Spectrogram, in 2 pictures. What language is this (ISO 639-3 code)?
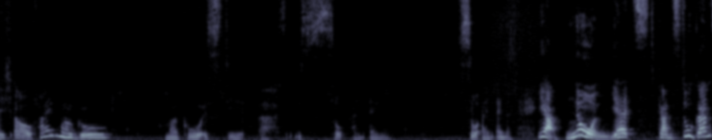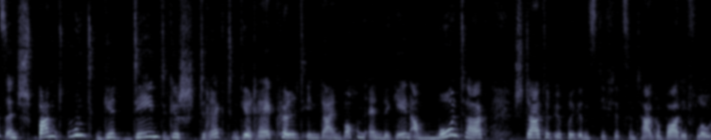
deu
